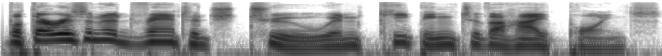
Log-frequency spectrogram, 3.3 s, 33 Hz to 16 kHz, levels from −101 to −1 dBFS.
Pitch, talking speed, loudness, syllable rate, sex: 130 Hz, 215 wpm, -22 LUFS, 5.5 syllables/s, male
